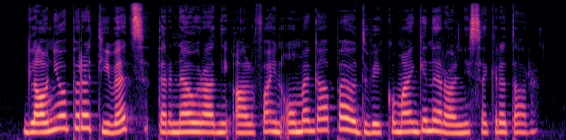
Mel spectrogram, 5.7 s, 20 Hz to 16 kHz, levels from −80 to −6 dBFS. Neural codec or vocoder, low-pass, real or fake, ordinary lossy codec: none; 14.4 kHz; real; none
